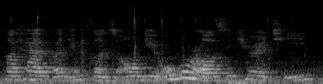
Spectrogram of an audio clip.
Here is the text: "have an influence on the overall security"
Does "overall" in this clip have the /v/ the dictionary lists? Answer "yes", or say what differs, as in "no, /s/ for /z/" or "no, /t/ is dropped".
yes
